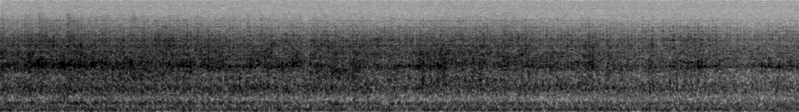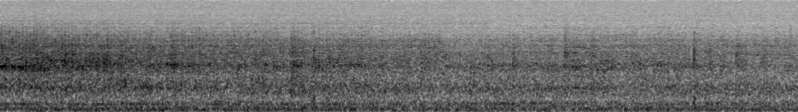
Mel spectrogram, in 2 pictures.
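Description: Locomotive-hauled passenger train running along the track and moving away, its engine and rolling coaches fading steadily.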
